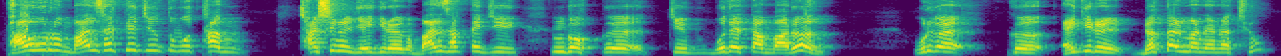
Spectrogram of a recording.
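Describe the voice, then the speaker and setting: A male pastor preaching a sermon in a church, animated and acting out the voices of people he quotes. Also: extremely high pitch, moderate pace. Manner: animated, acts out quoted speech with lively swings in tone.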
